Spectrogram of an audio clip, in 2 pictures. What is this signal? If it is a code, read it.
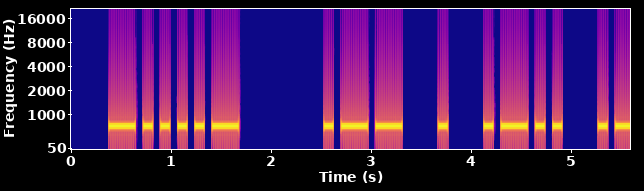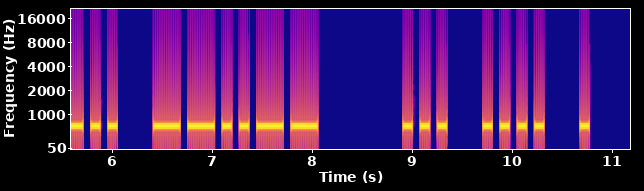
Morse code, heard as a keyed tone, about 14 wpm, spaced as for 12 wpm, 680 Hz. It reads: - WELL, SHE
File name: Morsekurs / Witze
